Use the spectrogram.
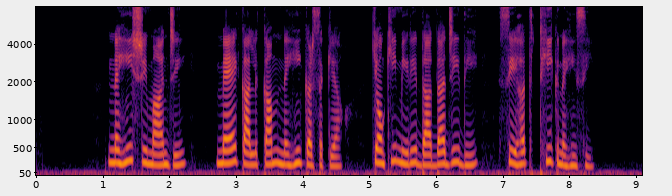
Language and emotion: Punjabi, sad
